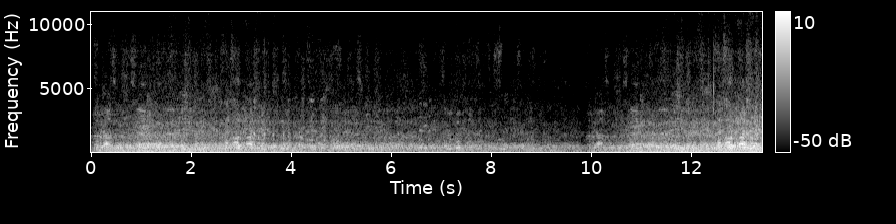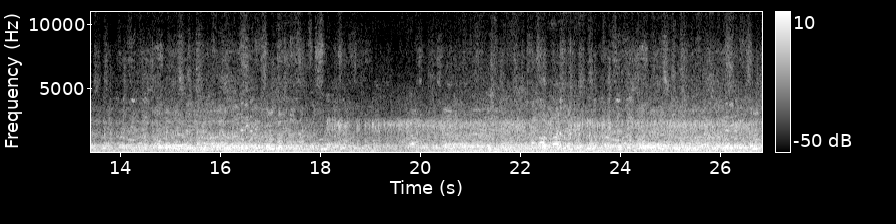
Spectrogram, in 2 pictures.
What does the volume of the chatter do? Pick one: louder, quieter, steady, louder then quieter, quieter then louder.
quieter then louder.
